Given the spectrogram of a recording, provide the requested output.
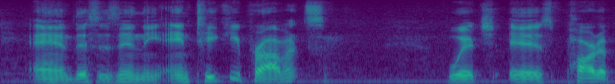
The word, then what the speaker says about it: Antique: So this is the Antique province. The word sounds like, if you read it, it looks like it says antique, but the Filipinos pronounce different, and it's Antique.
